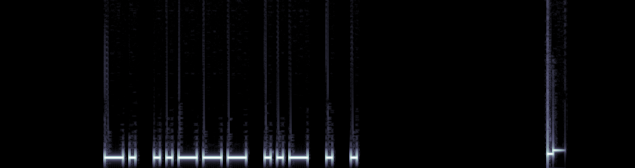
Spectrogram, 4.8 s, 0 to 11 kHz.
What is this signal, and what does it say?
Morse code, heard as a keyed tone, about 23 wpm, 700 Hz. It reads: N2UEE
